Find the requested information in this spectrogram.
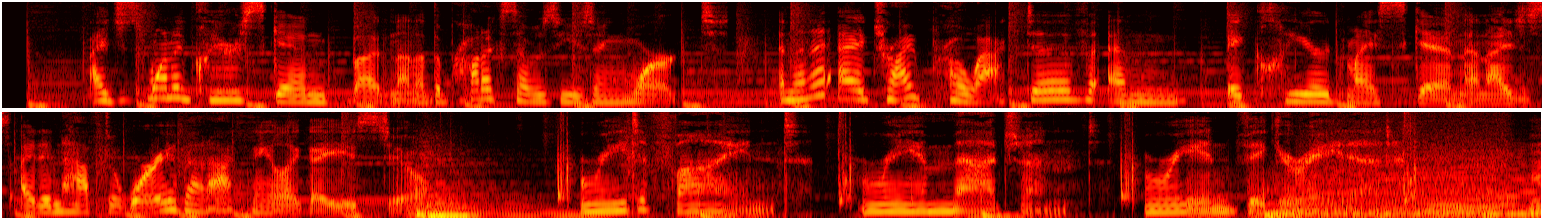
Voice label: commercial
